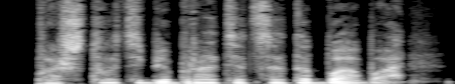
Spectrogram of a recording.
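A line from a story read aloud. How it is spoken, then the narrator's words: Quiet angry hiss. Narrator (Russian): зашипела она негромко, но зло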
